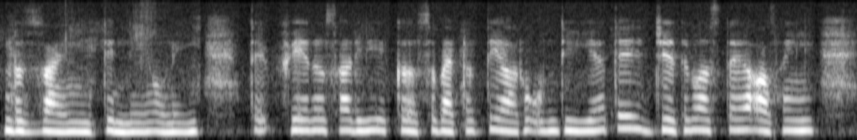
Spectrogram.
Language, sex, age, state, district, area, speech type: Dogri, female, 18-30, Jammu and Kashmir, Samba, rural, spontaneous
